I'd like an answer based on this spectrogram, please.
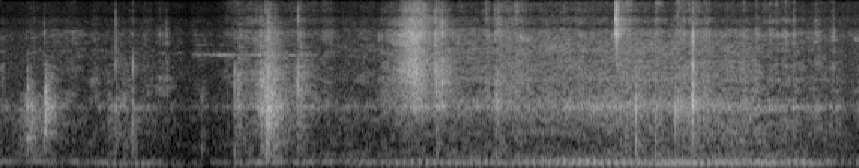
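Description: Paper and small objects being handled: brief rustles and light knocks. Under them a low hum swells through the second half and eases near the end.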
